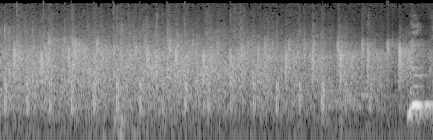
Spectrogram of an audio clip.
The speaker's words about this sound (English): Let's just give God a hand clap of praise in this place. He's worthy.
